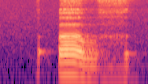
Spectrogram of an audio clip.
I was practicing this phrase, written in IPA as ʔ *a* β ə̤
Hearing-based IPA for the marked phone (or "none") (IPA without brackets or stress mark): ɐ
